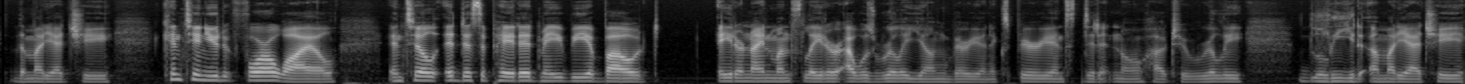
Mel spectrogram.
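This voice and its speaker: In a very clean recording with a silent background, a man with an American accent uses an ordinary speaking voice at medium pitch, with ordinary pitch variation and a moderate pace. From El Sereno, Los Angeles. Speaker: mariachi bandleader. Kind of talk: interview.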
